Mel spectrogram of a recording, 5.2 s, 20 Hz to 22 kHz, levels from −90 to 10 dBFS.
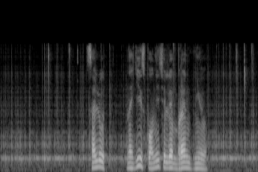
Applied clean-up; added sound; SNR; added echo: none; Sink (filling or washing) / Water tap, faucet; 13 dB; none.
